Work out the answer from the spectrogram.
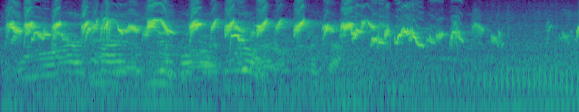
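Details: Red-whiskered bulbul practising competition song: a fast, continuous run of sweet, slurred whistled notes, about two per second, trailing off into quieter chirps at the end.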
